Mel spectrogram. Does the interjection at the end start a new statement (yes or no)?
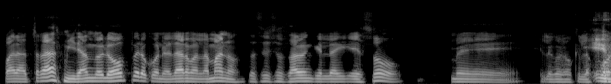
yes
